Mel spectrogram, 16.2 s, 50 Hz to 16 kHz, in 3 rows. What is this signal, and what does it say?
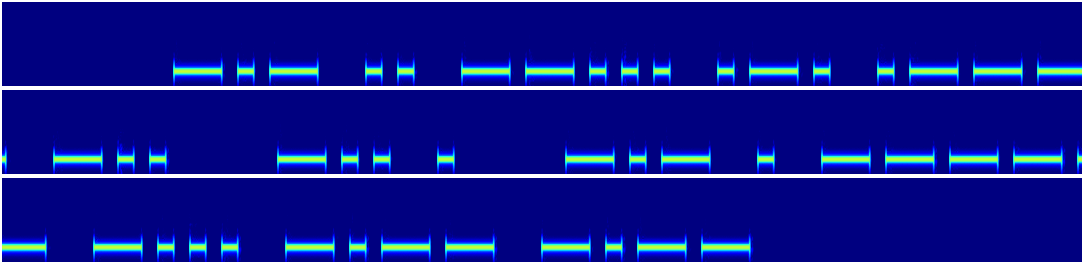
Morse code, heard as a keyed tone, about 16 wpm, 700 Hz. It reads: KI7RJD DE KE0BYY
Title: USA Callsign DE Callsign - 6 Characters - 15wpm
